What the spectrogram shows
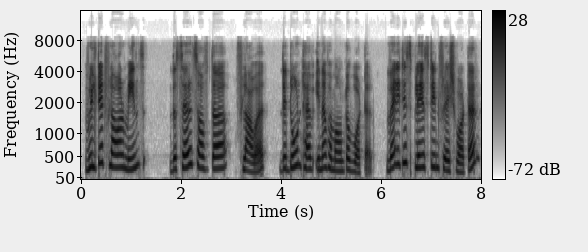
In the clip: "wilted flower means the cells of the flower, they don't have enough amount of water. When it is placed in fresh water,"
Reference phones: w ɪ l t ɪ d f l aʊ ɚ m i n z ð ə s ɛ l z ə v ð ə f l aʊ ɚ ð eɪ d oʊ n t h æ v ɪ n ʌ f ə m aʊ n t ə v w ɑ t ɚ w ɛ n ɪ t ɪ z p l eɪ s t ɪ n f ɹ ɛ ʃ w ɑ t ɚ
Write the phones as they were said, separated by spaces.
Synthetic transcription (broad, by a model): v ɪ l t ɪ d f l aʊ ɚ m i n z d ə s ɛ l s ə v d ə f l aʊ ɚ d eɪ d oʊ n t h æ v ɪ n ʌ f ə m aʊ n t ə v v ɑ t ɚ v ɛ n ɪ t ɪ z p l eɪ s t ɪ n f ɹ ɛ ʃ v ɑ t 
